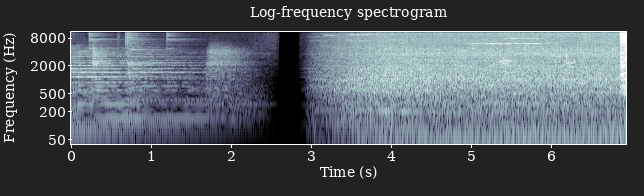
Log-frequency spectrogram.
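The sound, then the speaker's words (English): A short musical chord fades to a brief silence, then a bus pulls up to a stop, its loud, steady engine rumble and road noise filling the rest, with no talking. “The bus pulled up to my stop, so I got off and began my short walk home.”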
